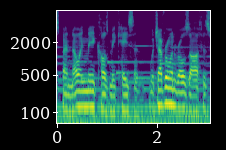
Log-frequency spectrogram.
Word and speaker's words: Cason: much less season at Kentucky you heard it pronounced casein rhymes with Jason but if you listen to Sam presti's post-draft press conference Thursday night it was pronounced cassan so the right pronunciation is kaison Wallace said revealing that the correct answer to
